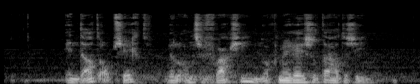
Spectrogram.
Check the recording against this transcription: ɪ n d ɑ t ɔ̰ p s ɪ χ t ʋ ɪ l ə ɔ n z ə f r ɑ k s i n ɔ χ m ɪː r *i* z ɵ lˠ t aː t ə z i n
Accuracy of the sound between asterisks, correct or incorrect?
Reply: incorrect: e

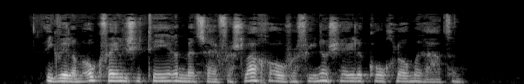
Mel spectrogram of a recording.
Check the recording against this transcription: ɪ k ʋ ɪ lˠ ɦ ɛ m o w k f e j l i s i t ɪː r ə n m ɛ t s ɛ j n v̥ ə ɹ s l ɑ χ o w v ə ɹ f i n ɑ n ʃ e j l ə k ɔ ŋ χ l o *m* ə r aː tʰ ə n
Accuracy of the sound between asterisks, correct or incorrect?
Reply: correct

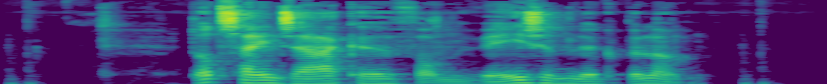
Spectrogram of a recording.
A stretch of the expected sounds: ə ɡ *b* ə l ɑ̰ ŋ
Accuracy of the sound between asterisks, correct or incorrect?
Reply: correct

